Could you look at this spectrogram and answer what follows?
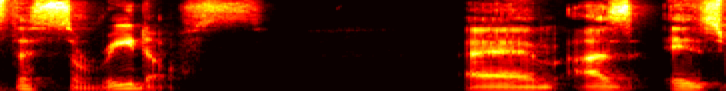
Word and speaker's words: Cerritos: so they pronounce it the cerritos so we'll pronounce it the cerritos for all of my american friends and viewers out there who said i pronounced it wrong so it's the uss cerritos um so it's not the ceratosos even though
